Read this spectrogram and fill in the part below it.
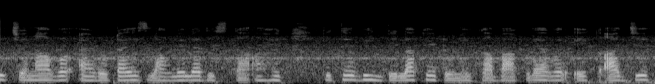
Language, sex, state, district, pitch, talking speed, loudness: Marathi, female, Maharashtra, Washim, 195 Hz, 130 wpm, -23 LUFS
